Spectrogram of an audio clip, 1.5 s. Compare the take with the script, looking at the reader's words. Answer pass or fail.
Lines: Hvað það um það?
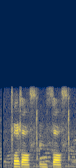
pass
